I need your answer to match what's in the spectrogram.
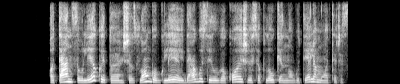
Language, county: Lithuanian, Vilnius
